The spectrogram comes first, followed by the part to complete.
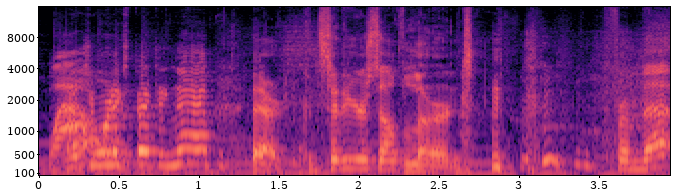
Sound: laughs

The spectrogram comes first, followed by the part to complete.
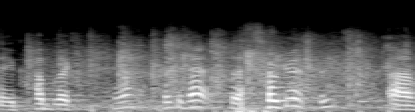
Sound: applause

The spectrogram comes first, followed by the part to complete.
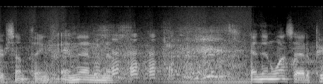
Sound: audience laughs

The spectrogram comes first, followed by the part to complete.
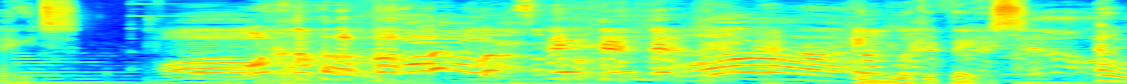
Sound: group laughter

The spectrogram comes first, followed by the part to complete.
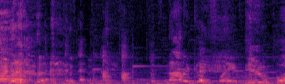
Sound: laughs

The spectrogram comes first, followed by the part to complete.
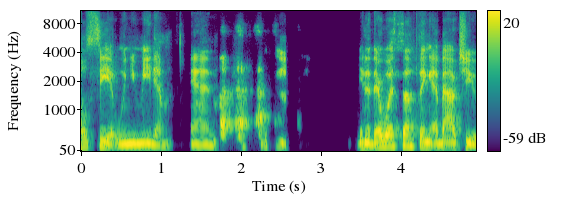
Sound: laughs

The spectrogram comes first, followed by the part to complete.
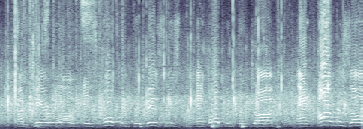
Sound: applause

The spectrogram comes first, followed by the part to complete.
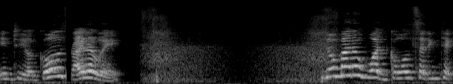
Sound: swish

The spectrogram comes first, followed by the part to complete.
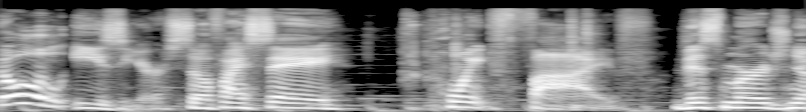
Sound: keyboard clicks

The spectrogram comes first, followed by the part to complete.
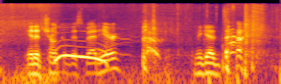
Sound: coughing loudly

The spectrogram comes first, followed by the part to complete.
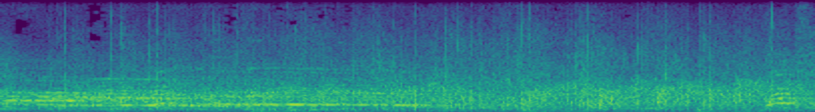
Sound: applause

